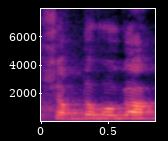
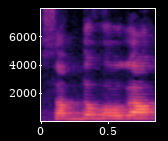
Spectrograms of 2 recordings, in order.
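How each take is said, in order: No difference in how they are said.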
